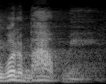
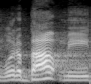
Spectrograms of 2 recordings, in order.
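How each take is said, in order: First: Soft, low, falling question; quietly doubting your own importance; humbled self-questioning. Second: Loud, indignant self-pity; loud me-first objection; self-centered complaint. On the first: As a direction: turn it inward, hushed and humbled. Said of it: "to saying, "What about me?". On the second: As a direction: protest it loudly, putting yourself first. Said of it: "instead of saying, ... to saying". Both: Shown as a demonstration.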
